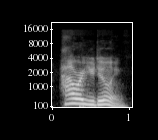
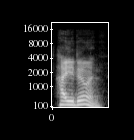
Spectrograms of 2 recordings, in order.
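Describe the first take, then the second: First: Each word is said fully and separately. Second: The words are run together into one flow. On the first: "It's never like" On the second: "It's like all my letters are put together"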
